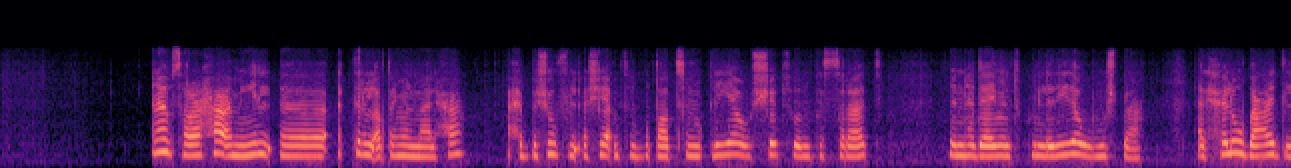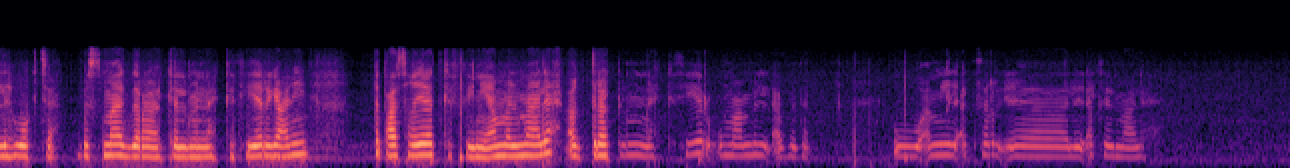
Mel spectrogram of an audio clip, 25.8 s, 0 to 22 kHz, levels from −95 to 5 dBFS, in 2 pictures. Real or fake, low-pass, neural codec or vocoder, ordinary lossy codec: real; none; none; none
